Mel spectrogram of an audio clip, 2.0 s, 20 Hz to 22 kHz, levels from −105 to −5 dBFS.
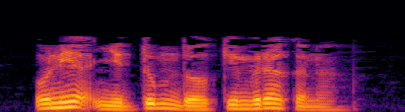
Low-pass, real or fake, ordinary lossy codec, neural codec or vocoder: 7.2 kHz; real; MP3, 24 kbps; none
